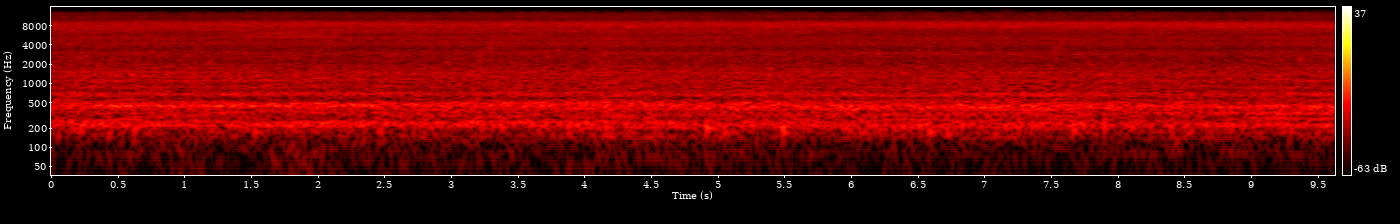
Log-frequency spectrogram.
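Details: Fanning Japanese honey bees on a hot day produce a constant, dense hum, low tonal band under a broad buzzing hiss, holding one level throughout with nothing else audible.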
